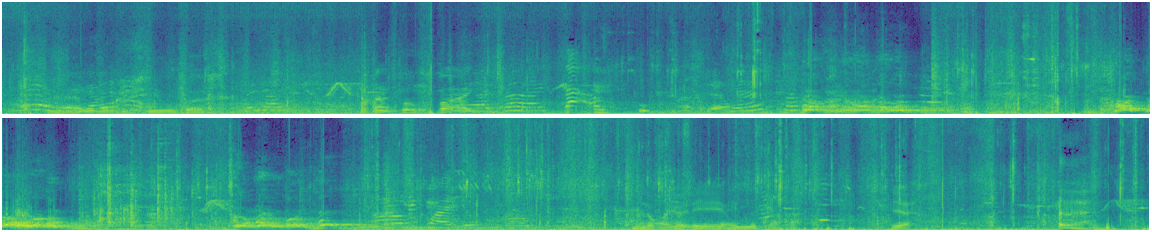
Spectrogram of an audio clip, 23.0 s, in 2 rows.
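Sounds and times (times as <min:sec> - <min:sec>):
children's and adults' voices chattering: 0:00.0 - 0:22.9
speech: 0:00.4 - 0:08.8, 0:17.9 - 0:19.6, 0:20.4 - 0:20.9
little dog barking and yapping: 0:07.9 - 0:09.5, 0:11.0 - 0:12.3, 0:13.8 - 0:15.4.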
